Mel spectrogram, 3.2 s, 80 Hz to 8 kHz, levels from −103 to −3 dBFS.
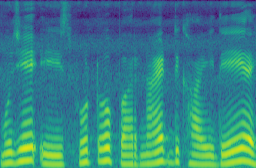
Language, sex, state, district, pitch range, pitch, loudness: Hindi, female, Madhya Pradesh, Umaria, 155-200 Hz, 175 Hz, -17 LUFS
